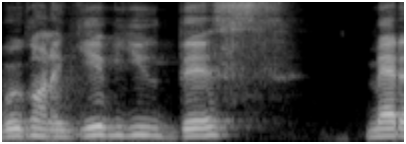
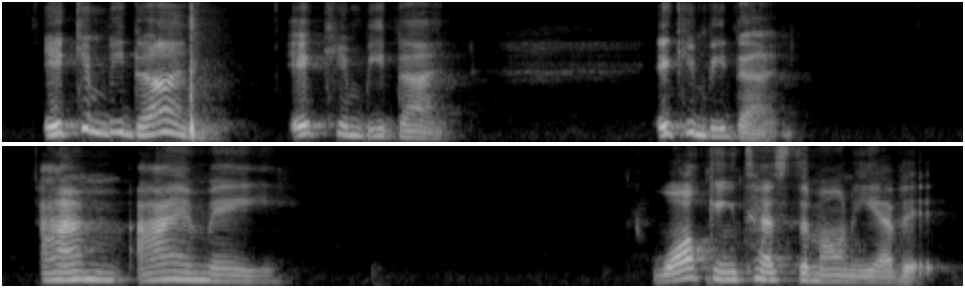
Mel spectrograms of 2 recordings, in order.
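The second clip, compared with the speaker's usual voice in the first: tearing up, close to tears; 3 dB quieter than usual. Speaking to an audience about your own experience, tearing up. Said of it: "I'm tearing up again".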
